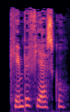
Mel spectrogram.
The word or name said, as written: kæmpefiasko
